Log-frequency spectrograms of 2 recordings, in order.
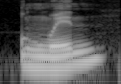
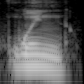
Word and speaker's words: Nguyen: It's supposed to be Nguyen. – Yeah, that's what I said. – Say it one more time. – Nguyen, like Nguyen. – That? – I thought it was just Wing. Wing. – No, it's like the NG Nguyen. Sound is like very difficult to pronounce.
